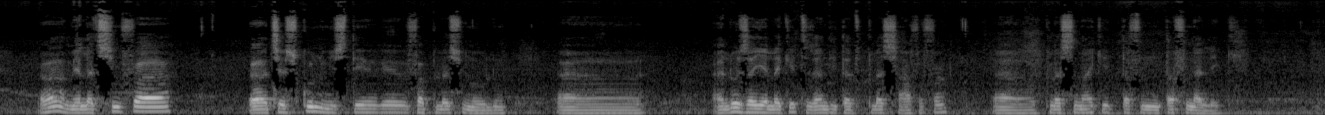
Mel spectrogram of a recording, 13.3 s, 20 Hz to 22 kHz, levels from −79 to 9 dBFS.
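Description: Generation loss runs throughout the speech, likely from about three successive MP3 passes at 64 kbit/s, leaving swirly, hollow smearing and blurred attacks beyond that bitrate alone.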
